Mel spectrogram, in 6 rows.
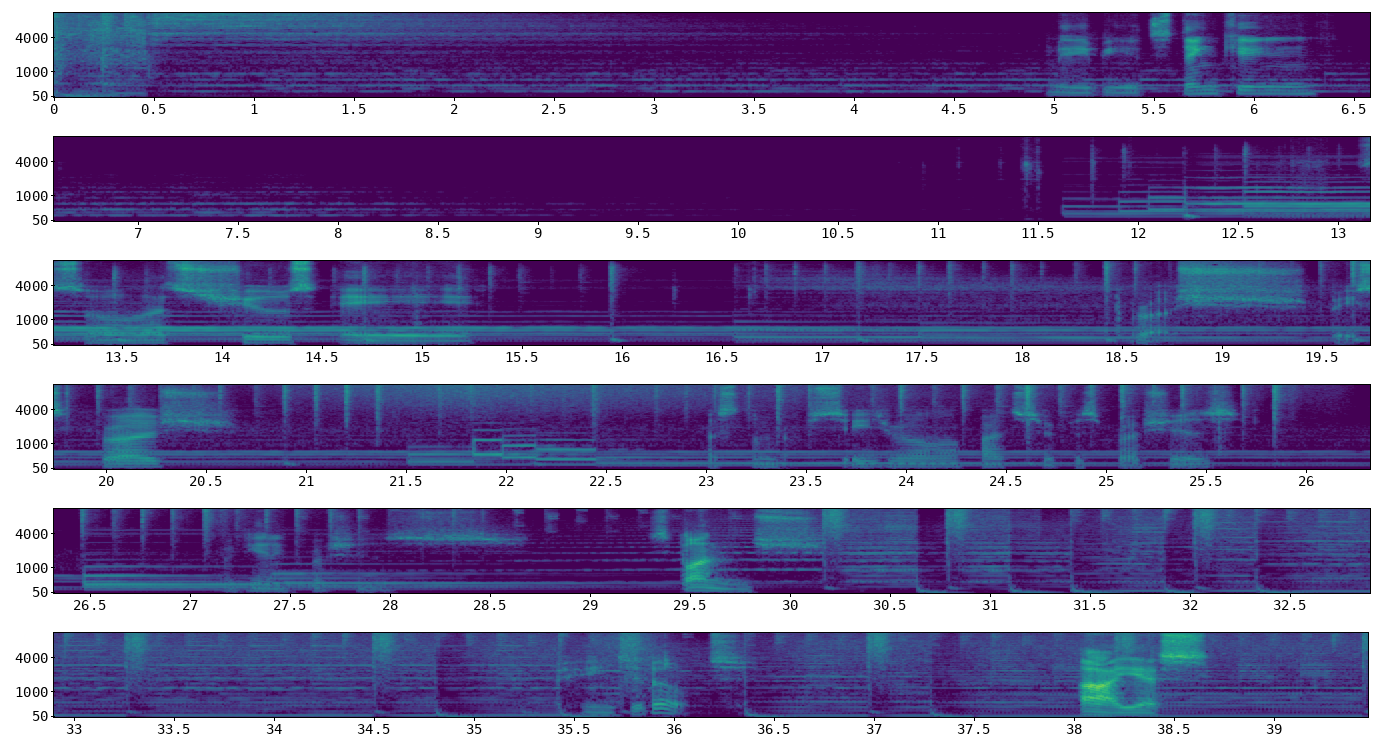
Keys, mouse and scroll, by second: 9.7 alt+middle click, 10.3 alt+click, 11.3 ctrl+shift+c, 12.0 ctrl+alt+shift+middle click, 12.4 ctrl+alt+shift+click, 14.3 click, 14.4 k, 15.4 j, 16.6 k, 18.3 click, 18.5 k, 19.4 click, 19.9 click, 20.0 k, 20.7 click, 22.4 click, 22.5 k, 23.4 click, 23.6 k, 24.2 click, 24.3 k, 26.7 click, 26.9 k, 27.4 click, 27.6 k, 28.0 click, 28.2 k, 29.1 click, 29.2 k, 30.4 alt+middle click, 30.9 alt+click, 31.3 alt+middle click, 31.8 alt+click, 32.4 alt+middle click, 33.0 alt+right click, 33.4 alt+click, 33.7 alt+middle click, 35.0 alt+click.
